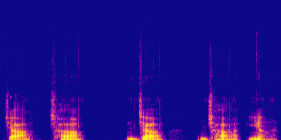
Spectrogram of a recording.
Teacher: ऊपर जो तालु हमारी होती है, तो उसको हमारी जो होती है जीभ का मध्य भाग जो होता है स्पर्श करता है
